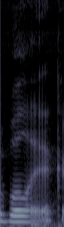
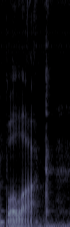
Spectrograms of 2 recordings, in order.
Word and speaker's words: Bullock: And Sandra Bullock are my two favorites. I recently learned that her name is pronounced Bullock. I always used to say Sandra Bullock.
